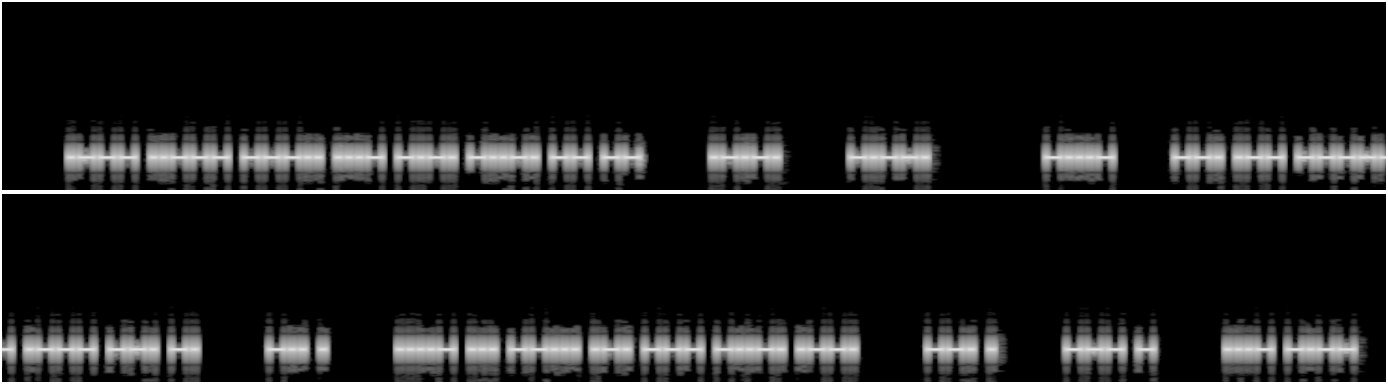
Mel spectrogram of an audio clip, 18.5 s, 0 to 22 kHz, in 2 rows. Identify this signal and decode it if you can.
Morse code, heard as a keyed tone, about 34 wpm, 700 Hz. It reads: J28VC/MM <AR> <KN> <BT> GW0JGN DE 4S7RO/P GE OT VY
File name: UK MASTER QSOs TRAINING/35WPM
